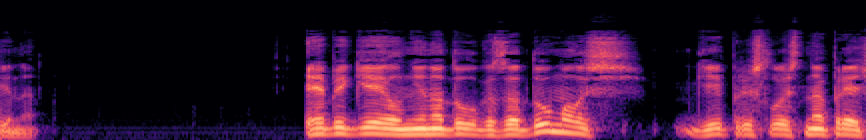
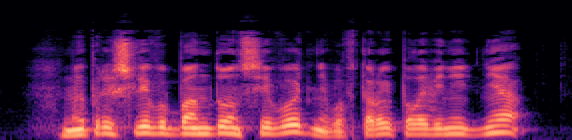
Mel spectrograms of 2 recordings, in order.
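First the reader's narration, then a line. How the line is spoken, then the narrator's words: Quick explanation, young woman. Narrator (Russian): быстро принялась объяснять девушка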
